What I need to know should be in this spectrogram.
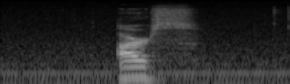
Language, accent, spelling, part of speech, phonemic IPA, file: English, Canada, arse, noun / verb / interjection, /ɑɹs/, En-ca-arse.ogg
- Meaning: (noun) 1. A person's buttocks; the bottom, the backside. Also: the anus; the rectum 2. A stupid, pompous, arrogant, mean or despicable person 3. Used in similes to express something bad or unpleasant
